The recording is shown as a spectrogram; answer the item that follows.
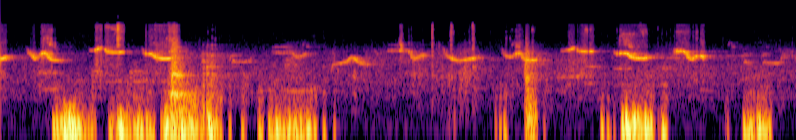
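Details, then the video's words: Thrush (sabiá) singing as spring arrives, giving clear whistled phrases that slide up and down, repeated in short bursts, with low thumping handling sounds beneath. "Sabia cantando com a chegada da primavera"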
